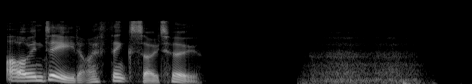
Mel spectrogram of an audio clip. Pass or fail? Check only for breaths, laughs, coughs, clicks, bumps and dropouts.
fail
